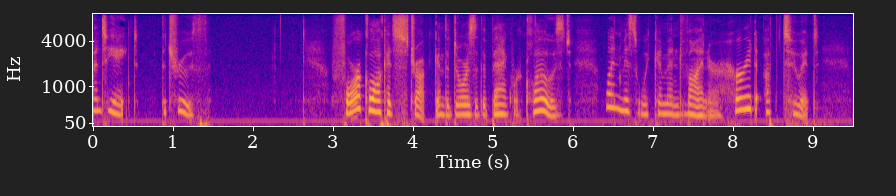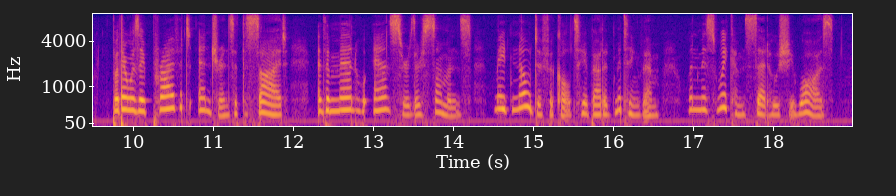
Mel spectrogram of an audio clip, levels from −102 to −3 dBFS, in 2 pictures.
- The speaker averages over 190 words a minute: No, average, 170 wpm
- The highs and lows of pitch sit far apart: Yes, wide, 6.2 semitones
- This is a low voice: No, very high, 255 Hz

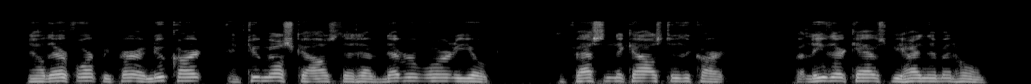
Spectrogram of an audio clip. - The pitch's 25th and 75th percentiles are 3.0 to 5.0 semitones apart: No, narrow, 2.6 semitones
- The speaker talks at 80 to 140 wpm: No, average, 180 wpm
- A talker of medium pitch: Yes, medium, 145 Hz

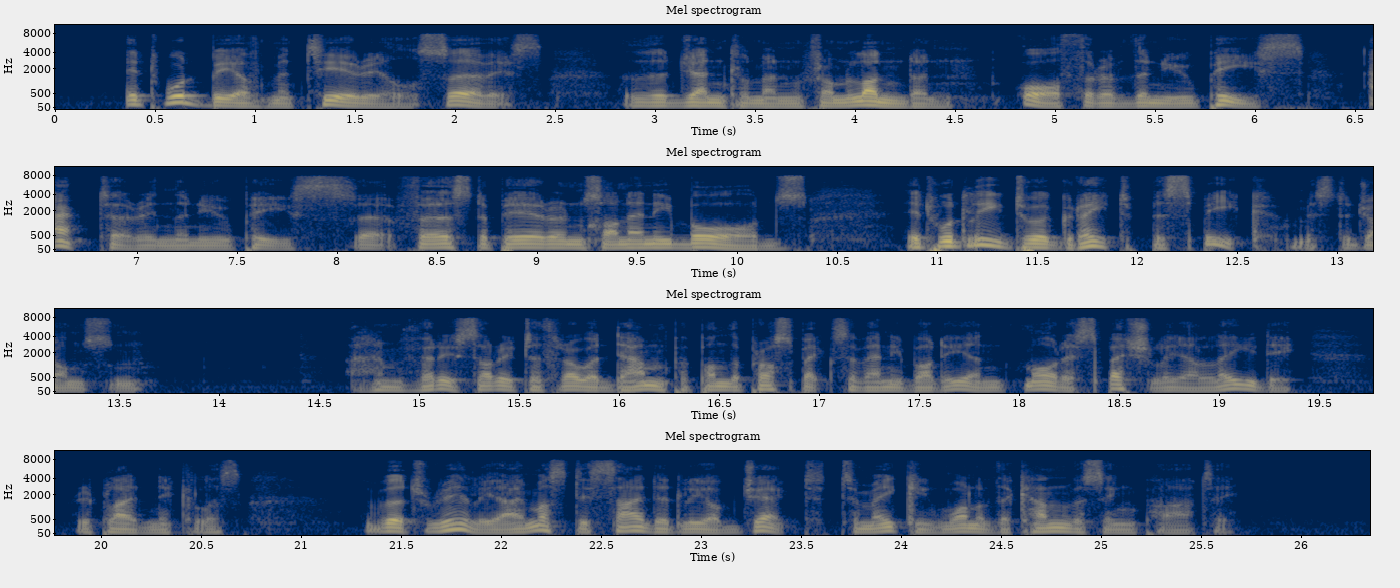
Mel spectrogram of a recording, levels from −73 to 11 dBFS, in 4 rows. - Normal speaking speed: Yes, average, 155 wpm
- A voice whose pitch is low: Yes, very low, 90 Hz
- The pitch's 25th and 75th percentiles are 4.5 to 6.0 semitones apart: Yes, average, 4.8 semitones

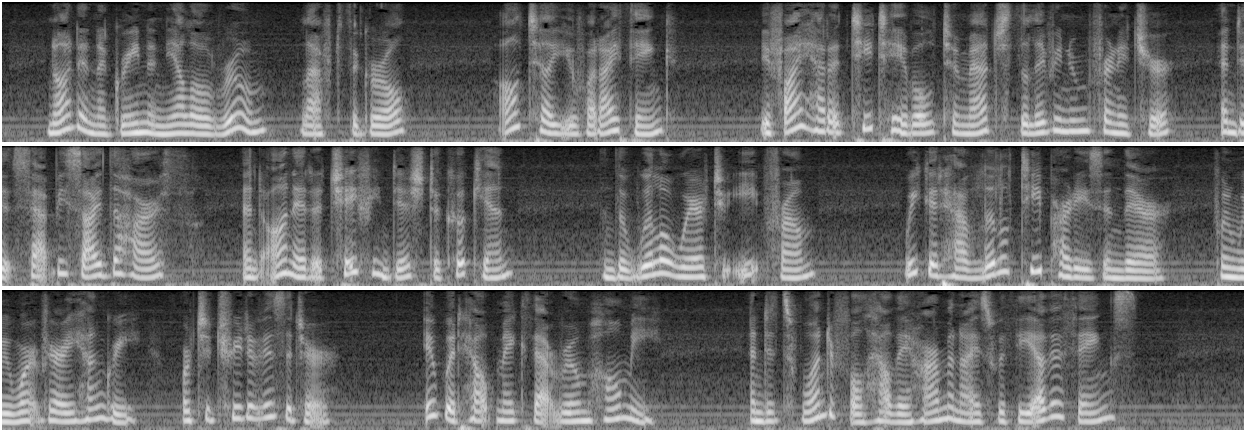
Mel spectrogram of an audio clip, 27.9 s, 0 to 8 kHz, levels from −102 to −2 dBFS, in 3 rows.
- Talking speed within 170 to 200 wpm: Yes, average, 180 wpm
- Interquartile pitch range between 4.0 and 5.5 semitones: Yes, average, 4.6 semitones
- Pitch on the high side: Yes, high, 200 Hz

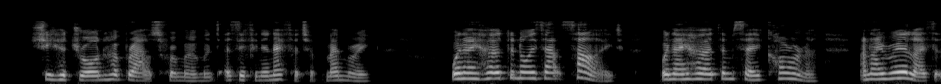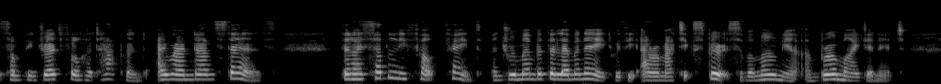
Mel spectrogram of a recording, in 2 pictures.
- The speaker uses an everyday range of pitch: Yes, average, 4.9 semitones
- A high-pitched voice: Yes, high, 230 Hz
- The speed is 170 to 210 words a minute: Yes, average, 180 wpm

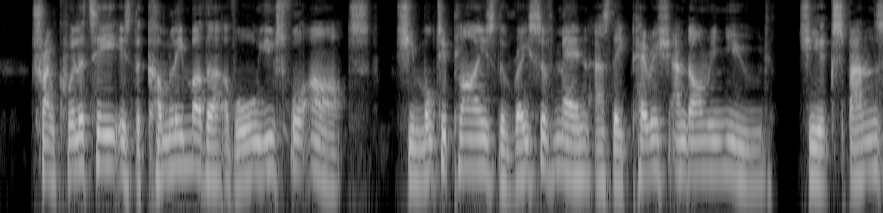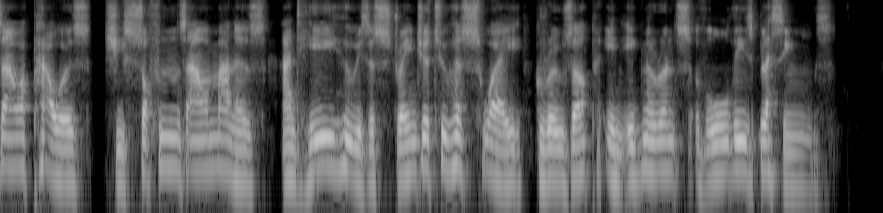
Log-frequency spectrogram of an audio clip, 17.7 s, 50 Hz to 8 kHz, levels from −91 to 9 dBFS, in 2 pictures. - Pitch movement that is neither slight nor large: Yes, average, 3.4 semitones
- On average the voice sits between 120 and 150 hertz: Yes, low, 135 Hz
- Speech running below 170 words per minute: Yes, average, 155 wpm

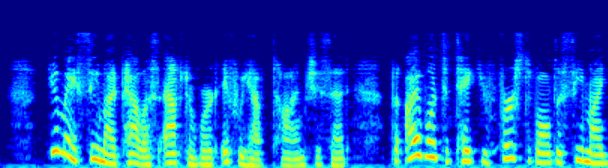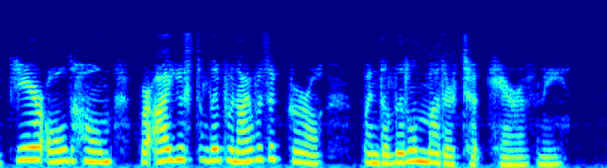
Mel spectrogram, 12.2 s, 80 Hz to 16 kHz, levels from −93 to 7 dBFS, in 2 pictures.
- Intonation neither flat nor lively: No, wide, 5.8 semitones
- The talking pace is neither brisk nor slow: No, fast, 220 wpm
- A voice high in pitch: Yes, high, 215 Hz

